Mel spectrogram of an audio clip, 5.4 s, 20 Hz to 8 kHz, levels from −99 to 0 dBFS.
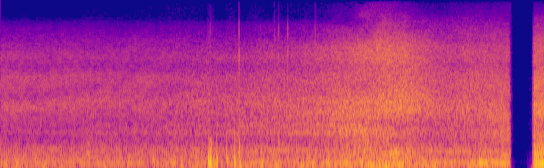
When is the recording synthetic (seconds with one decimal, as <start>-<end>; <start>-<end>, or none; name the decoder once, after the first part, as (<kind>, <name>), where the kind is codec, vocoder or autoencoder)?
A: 0.0-1.7 (vocoder, Vocos); 4.9-5.4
